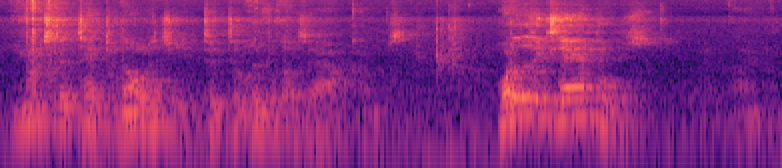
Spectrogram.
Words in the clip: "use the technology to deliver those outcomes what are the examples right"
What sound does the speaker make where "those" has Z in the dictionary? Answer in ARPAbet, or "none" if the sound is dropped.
Z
